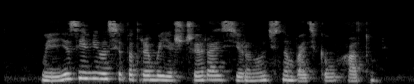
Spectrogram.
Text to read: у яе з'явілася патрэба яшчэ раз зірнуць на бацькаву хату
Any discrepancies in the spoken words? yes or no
no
